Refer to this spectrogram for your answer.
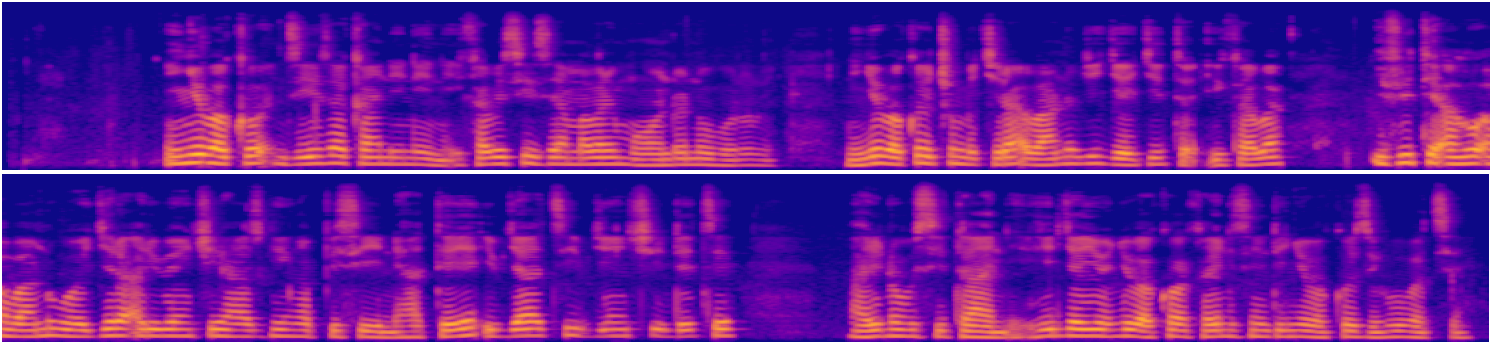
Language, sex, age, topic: Kinyarwanda, male, 25-35, finance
